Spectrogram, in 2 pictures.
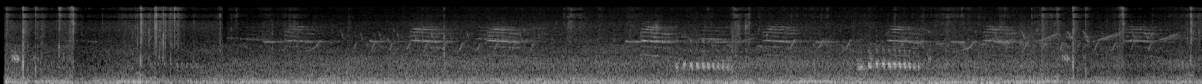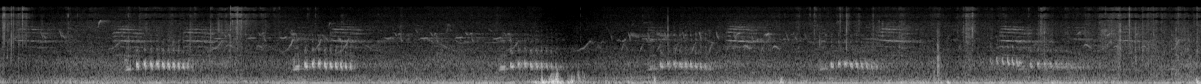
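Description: Birds calling in the undergrowth: a short, lower call repeated every couple of seconds, with higher chirping notes around it, over a low rumble. One low thump about two-thirds of the way through is the loudest sound.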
